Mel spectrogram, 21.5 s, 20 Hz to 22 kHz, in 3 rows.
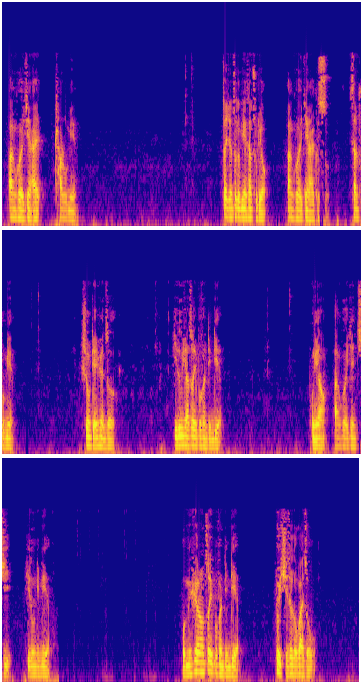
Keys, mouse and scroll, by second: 6.3 x, 9.3 1, 9.8 scroll up 3, 10.5 shift+middle drag, 12.5 click, 16.2 click, 17.1 click, 18.2-20.6 scroll down 3.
